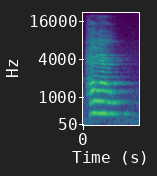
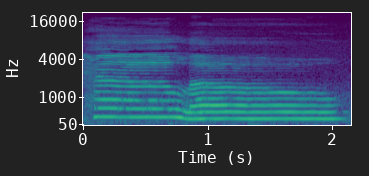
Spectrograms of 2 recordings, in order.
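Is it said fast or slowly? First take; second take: fast; slowly. First: It is said fast. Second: It is said slowly.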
